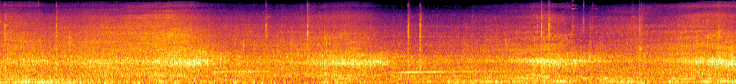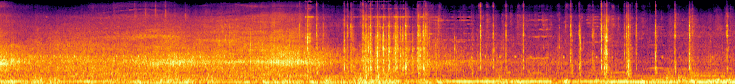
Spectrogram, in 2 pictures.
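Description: Street traffic and low road rumble heard from a moving electric scooter. From about two-thirds of the way through comes a run of sharp clicks and rattles.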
